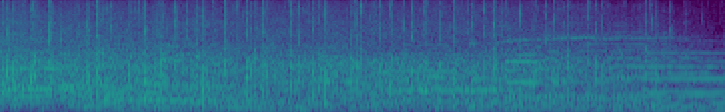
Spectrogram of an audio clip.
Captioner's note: audience applauding; audience cheering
